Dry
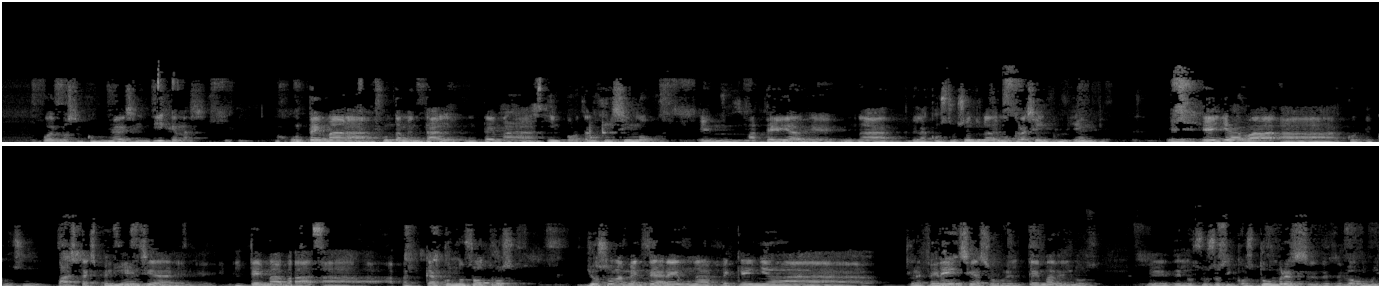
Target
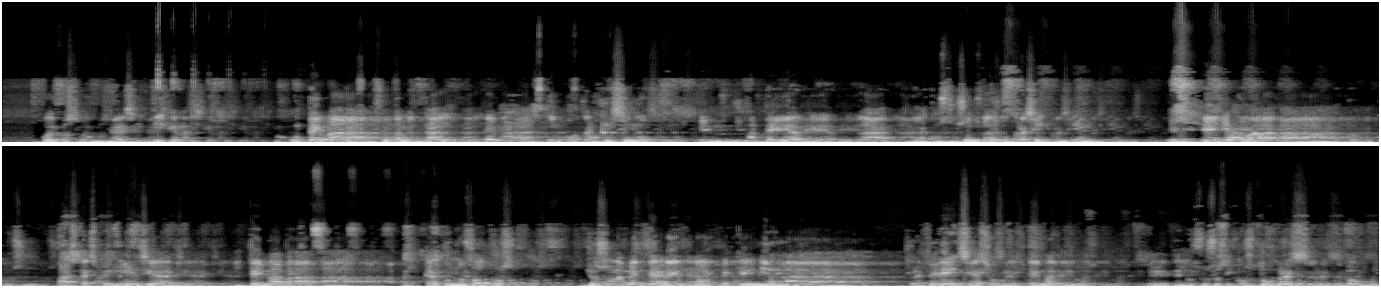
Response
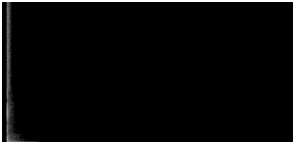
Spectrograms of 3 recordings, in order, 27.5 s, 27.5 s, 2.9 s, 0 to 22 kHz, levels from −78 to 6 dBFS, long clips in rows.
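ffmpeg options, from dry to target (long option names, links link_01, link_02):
-filter_complex "[0:a]afftfilt=real='re':imag='-im':win_size=2048:overlap=0.75,aeval=exprs='0.126*(cos(1*acos(clip(val(0)/0.126,-1,1)))-cos(1*PI/2))+0.0398*(cos(2*acos(clip(val(0)/0.126,-1,1)))-cos(2*PI/2))':channel_layout=same,apsyclip=22dB,asplit=2[link_01][link_02];[link_02]aecho=0:1:354|708|1062|1416:0.211|0.0782|0.0289|0.0107[link_03];[link_01][link_03]amix=inputs=2:normalize=0,volume=-3.5dB"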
